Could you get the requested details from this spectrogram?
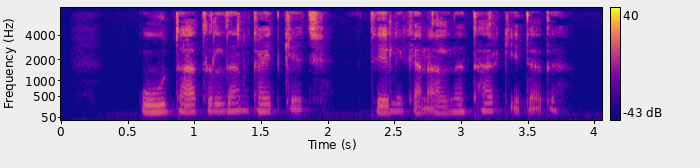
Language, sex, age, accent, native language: Uzbek, male, 25-34, Navoiy, Uzbek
